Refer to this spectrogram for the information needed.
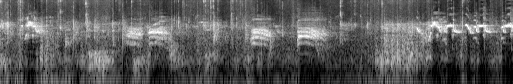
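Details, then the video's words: Crows calling amid other birds: harsh, hoarse caws with stacked tones come in short bursts roughly every second or two, mixed with thinner chirps and a run of quick high twittering near the end. "Crows are crowing and making noise"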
